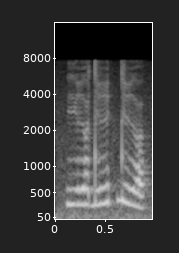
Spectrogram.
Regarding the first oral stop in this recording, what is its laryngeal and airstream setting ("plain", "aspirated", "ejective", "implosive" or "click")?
plain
